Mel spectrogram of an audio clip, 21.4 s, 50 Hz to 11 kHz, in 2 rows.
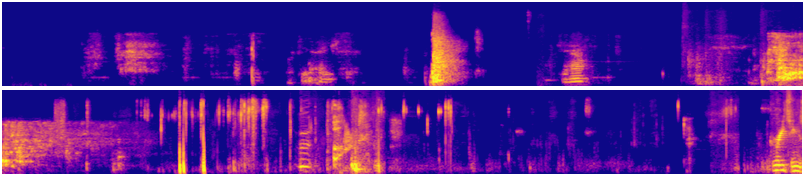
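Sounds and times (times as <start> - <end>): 
toilet flushing with rushing water: 10.1 - 12.2
clicks, knocks and handling noises: 11.4 - 11.6, 12.4 - 21.0
speech: 21.0 - 21.3.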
